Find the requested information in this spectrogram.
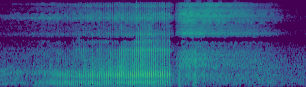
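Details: Dog sound asleep snoring: a single long, rattling snore that rises to a buzzy peak and ends in a short, softer rush of breath.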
